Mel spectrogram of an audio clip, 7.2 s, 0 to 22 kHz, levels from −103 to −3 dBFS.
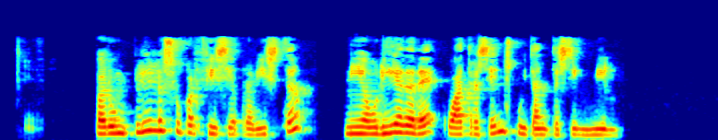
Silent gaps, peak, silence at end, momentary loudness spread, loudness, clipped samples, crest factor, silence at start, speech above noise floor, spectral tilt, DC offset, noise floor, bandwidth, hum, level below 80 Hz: none; -2 dBFS; 1.05 s; 8 LU; -18 LUFS; under 0.1%; 18 dB; 0.95 s; over 73 dB; -4.5 dB/octave; under 0.1%; under -90 dBFS; 7.6 kHz; none; -58 dBFS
